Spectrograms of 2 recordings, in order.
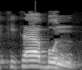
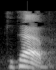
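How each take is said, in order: First: The word ends with an extra -un ending. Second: The word ends on its final consonant. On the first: The speaker calls it wrong. "you don't say kitabun" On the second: The speaker calls it right. "we're not going to pronounce the tanween if we stop on that word"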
